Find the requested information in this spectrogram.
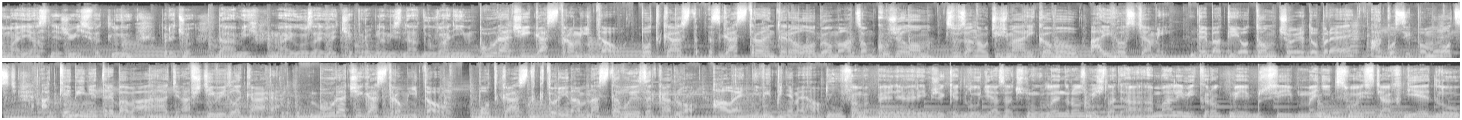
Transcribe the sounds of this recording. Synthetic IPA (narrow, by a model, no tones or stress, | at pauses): ɔmajːasɲɛʒɛʋisʋɛt̪lujuː | pɾɛt͡ʃɔ | d̪aːmimajuːɔzajʋɛt͡ʃɪɛpɾɔblɛːmiznad̪uːʋaɲiːmbuːɾat͡ʃiɡast̪ɾɔmḭːt̪ɔ̰ʊpɔt̪kast̪zɡast̪ɾɔɛnt̪ɛɾɔlɔːɡɔmlat͡sɔmkuʒɛlɔmz̥uzanɔʊt͡ʃiʒmaːɾikɔʋɔʊʔajiɦɔsca̰mḭ | d̪ɛbat̪iɔt̪ɔmt͡ʃɔjɛd̪ɔbɾɛː | akɔsipɔmʊɔt͡scakɛbiɲɛt̪ɾɛbaʋaːɦaɟnafʃciːʋiɟlɛka̰ːɾa̰buːɾat͡ʃiɡast̪ɾɔmiːt̪ɔ̰ʊ | pɔt̪kast̪kt̪ɔɾiːnaːmnast̪aʋujɛzr̩kad̪lɔ̰ | alɛɲɛʋipɲɛmɛ̰ɦɔ̰d̪uːfampɛʊɲɛʋɛɾiːmʒɛkɛɟluɟɪazat͡ʃnuːlɛnɾɔzmiːʃlaɟamaliːmikɾɔkmisimɛɲicsʋɔjfscaɣʋɪjɛd̪lu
